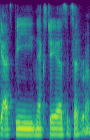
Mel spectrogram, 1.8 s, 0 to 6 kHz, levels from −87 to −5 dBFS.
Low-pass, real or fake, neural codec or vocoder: 5.4 kHz; real; none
